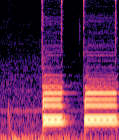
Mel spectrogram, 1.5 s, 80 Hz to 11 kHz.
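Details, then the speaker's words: Newly installed horn on a 1986 Grady White Tournament 22-3 boat under restoration: two loud, clean, steady blasts of about a quarter and half second with a car-horn-like tone. Normal horn operation. "It makes good noise. It's pretty loud. It sounds like a car horn."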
